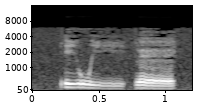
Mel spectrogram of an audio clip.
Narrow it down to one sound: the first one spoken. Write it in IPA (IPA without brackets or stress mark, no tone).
ɾ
